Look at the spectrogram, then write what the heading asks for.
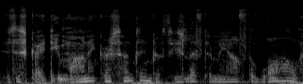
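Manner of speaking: hushed, whispered worry; worried whisper. Retold or imitated. Asking the priest about the healer, whispered worry. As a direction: confide it under your breath.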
